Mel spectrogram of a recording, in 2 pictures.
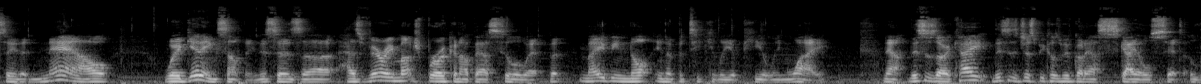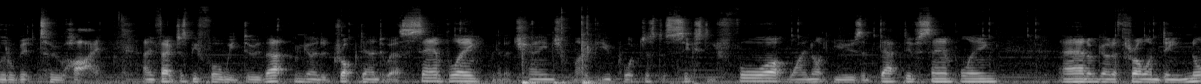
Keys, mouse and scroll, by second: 0.2-1.3 alt+drag, 1.3-2.5 alt+middle drag, 2.5-4.9 alt+drag, 4.9-5.3 scroll down 1, 5.3-7.1 alt+drag, 7.1-8.6 alt+middle drag, 13.7 click, 15.4-19.6 drag, 19.8-21.0 drag, 21.8-23.1 drag, 23.4-24.0 drag.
